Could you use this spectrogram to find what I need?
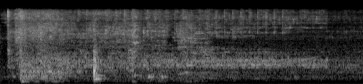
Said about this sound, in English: Let me just get some hot water going because I'm thirsty.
